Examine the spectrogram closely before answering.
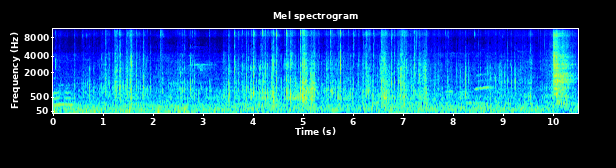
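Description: A crisp packet crinkles and rustles as a boy tears it open.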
